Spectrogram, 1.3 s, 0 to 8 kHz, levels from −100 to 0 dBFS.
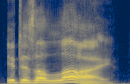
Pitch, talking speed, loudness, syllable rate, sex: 170 Hz, 185 wpm, -14 LUFS, 3.9 syllables/s, male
